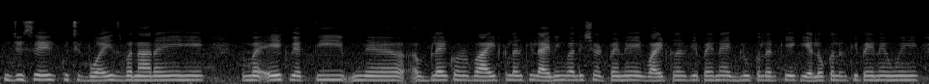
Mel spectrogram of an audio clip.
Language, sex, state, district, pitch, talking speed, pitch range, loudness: Hindi, female, Uttar Pradesh, Budaun, 200 Hz, 220 wpm, 195-205 Hz, -32 LUFS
